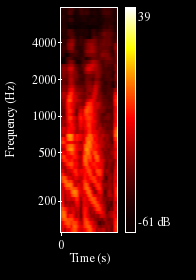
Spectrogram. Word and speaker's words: McQuarrie: McQuarrie.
